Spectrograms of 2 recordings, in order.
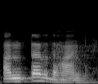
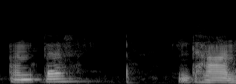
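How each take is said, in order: First: Said in the usual way. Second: "अंतर्धान" slow, long gap after अंतर; split slowly for dictation. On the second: Shown as a demonstration. Teacher dictating a spelling, अंतर्धान slowly in two parts. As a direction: break "अंतर्धान" into अंतर, pause, धान.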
